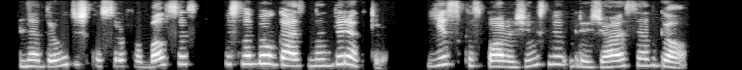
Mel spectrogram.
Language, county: Lithuanian, Vilnius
